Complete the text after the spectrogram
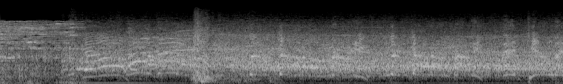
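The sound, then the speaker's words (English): A sharp, loud crash of shattering glass, signalling Stone Cold's arrival, rings out near the start, followed by a long, bright spray of tinkling fragments over a steady roar of crowd noise. “Just, like, glass shatters.”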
